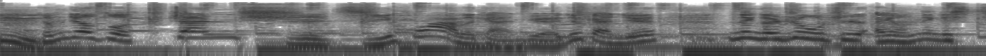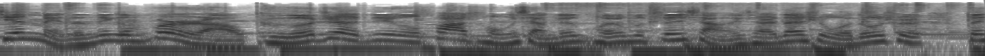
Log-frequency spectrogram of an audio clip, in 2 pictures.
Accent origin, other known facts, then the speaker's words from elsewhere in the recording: Zhoushan, Zhejiang, China; 你去我们舟山去邮过来的话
